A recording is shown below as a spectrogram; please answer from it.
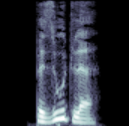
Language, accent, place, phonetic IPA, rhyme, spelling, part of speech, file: German, Germany, Berlin, [bəˈzuːdlə], -uːdlə, besudle, verb, De-besudle.ogg
- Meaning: inflection of besudeln: 1. first-person singular present 2. first/third-person singular subjunctive I 3. singular imperative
